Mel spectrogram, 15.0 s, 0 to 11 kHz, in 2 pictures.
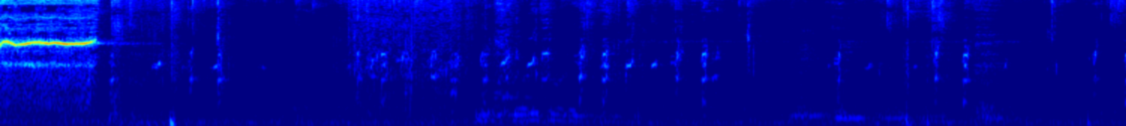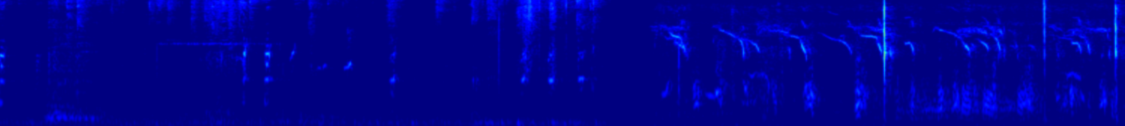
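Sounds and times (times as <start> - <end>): chickens clucking low: 9.1 - 15.0.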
